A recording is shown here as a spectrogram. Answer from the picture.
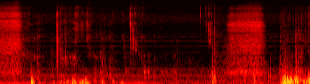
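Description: Close-miked chewing and biting of a mouthful of food, irregular, with a louder burst of chewing near the end.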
